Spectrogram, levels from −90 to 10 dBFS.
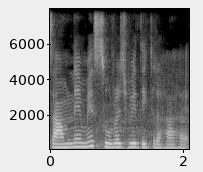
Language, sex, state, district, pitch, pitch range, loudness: Hindi, female, Uttar Pradesh, Lucknow, 210 Hz, 190-220 Hz, -15 LUFS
